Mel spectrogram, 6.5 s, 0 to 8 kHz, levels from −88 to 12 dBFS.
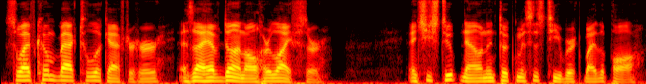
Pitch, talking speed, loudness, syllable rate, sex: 115 Hz, 250 wpm, -20 LUFS, 5.7 syllables/s, male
